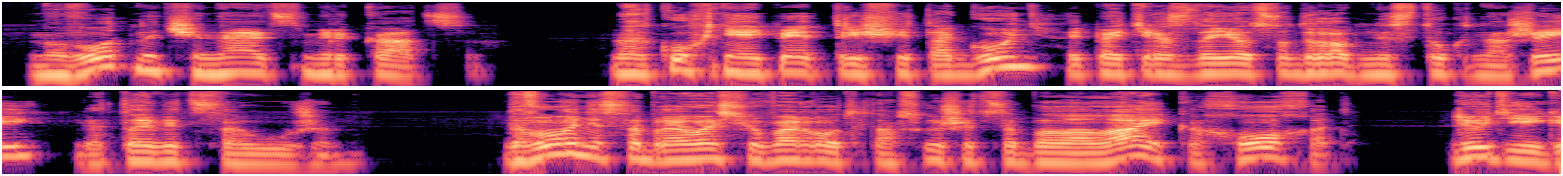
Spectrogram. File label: Mic main; hollyland lark a1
